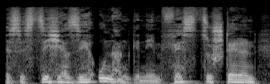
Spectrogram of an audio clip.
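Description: A small, nervous creature muses aloud in a low, hesitant voice, as a male narrator puts him on. The tone is husky and the storybook recording is dry and close. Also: normal speed, fairly bright tone, no echo. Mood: musing.

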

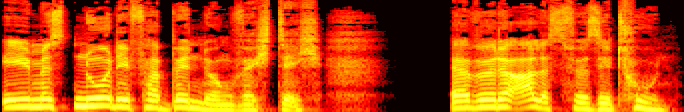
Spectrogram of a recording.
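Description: A woman voicing a drunk, boastful male dragon who is loud, drawn out and taunting in an audiobook. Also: a little high, animated, slow, no room sound, clean studio sound, pitched above the performer's own voice. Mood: knowing, ominous.

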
